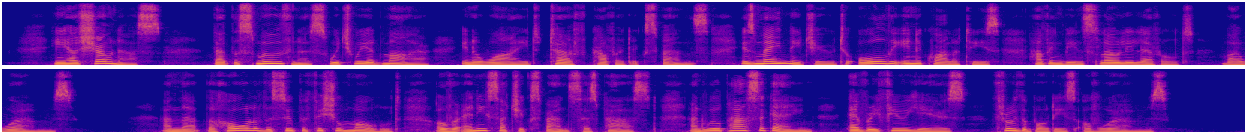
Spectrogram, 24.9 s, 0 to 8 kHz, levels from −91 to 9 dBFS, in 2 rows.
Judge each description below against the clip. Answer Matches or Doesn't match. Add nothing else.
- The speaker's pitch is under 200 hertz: Matches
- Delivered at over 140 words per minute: Doesn't match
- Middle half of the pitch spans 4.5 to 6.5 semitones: Matches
